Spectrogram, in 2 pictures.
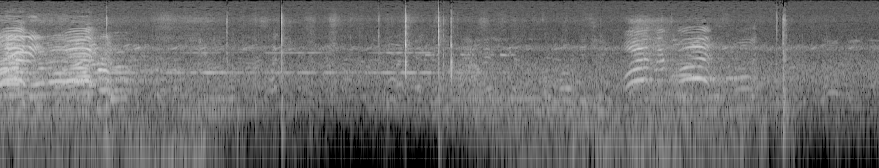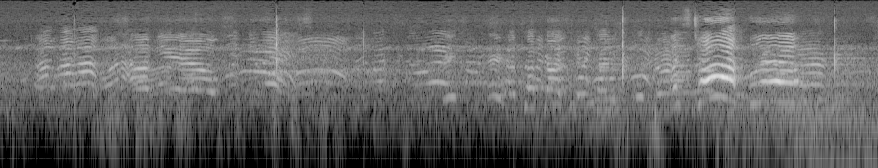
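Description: Raised voices calling out in bursts across an open soccer field, high-pitched and shouted, heard near the start, around six seconds in, in several calls about ten seconds in, and again at the end. A few short sharp knocks come about four seconds in.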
